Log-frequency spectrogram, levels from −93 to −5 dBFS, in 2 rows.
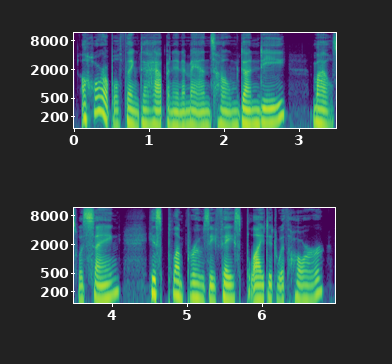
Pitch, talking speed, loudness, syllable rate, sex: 150 Hz, 170 wpm, -20 LUFS, 4.6 syllables/s, female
